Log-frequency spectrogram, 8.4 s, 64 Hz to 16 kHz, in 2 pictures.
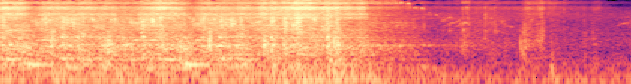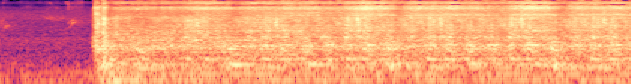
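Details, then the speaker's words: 1959 Cadillac flattop sat for years, first start attempt with nothing done but cleaning, fluids good, battery charged: catches and runs briefly, sags nearly silent, then cranks and roars back; carburetor possibly not full, fuel starvation suspected. "All right, she's running. She ran for a second."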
